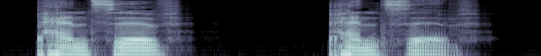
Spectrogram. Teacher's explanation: Just 2 syllables, and the stress is on that first syllable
